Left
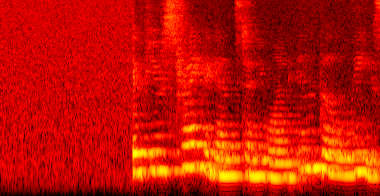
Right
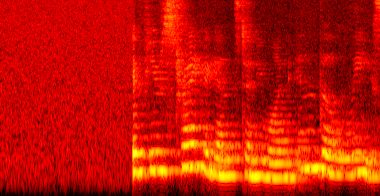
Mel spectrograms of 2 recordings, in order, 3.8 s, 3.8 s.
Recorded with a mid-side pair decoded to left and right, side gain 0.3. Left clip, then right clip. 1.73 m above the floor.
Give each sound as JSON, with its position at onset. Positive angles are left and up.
{"t": 1.3, "sound": "a woman speaking", "azimuth_deg": -55, "distance_m": 3.5}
